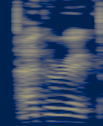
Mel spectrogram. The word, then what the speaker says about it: agaric: Agaric or agaric. There are two pronunciations of that.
